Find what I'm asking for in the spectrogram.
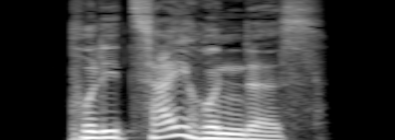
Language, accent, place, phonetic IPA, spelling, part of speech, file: German, Germany, Berlin, [poliˈt͡saɪ̯ˌhʊndəs], Polizeihundes, noun, De-Polizeihundes.ogg
- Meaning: genitive singular of Polizeihund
